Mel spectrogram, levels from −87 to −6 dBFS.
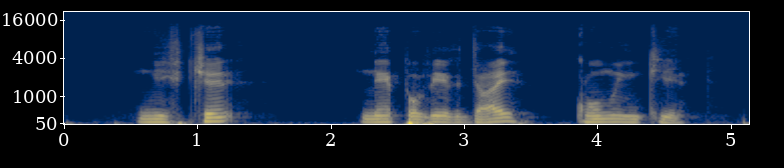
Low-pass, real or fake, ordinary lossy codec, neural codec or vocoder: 14.4 kHz; fake; none; codec, 32 kHz, 1.9 kbps, SNAC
